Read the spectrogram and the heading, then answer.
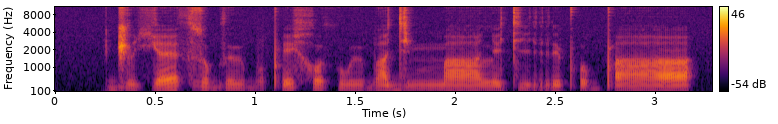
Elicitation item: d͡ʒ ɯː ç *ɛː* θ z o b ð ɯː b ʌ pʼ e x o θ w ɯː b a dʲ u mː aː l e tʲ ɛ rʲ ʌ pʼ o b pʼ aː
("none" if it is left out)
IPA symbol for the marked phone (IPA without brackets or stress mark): ɛː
